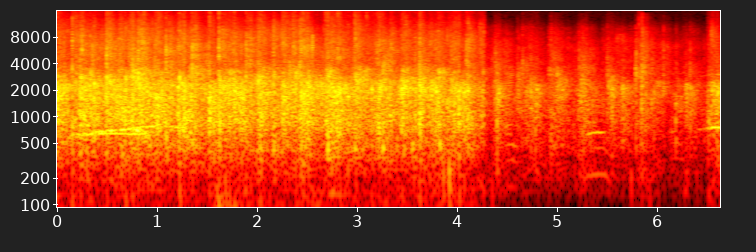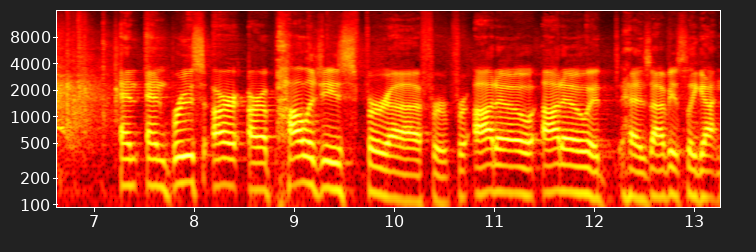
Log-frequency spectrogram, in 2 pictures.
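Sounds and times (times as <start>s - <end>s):
faint cheers: 0.0s - 1.6s, 6.3s - 7.0s
audience in a bar applauding a speaker: 0.0s - 7.3s
speech: 7.3s - 13.2s.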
